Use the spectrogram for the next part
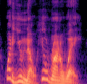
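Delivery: put-on high, loud, snippy kid contradicting; loud whiny brat; defiant bratty girl. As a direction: talk back to the teacher like a sulky girl. Kathy contradicts the teacher.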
